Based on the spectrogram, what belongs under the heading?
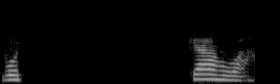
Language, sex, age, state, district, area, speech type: Hindi, female, 30-45, Bihar, Begusarai, urban, conversation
